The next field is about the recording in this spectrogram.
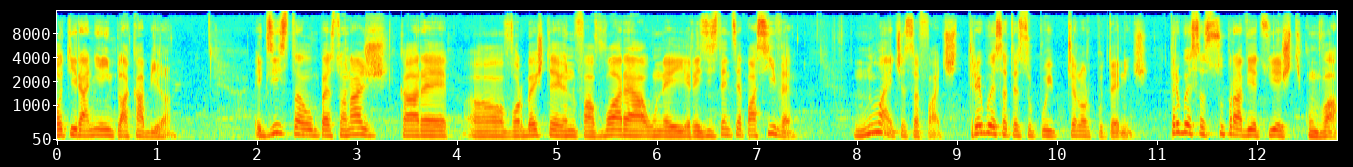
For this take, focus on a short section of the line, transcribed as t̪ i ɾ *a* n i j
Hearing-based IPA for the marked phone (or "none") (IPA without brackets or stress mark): a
